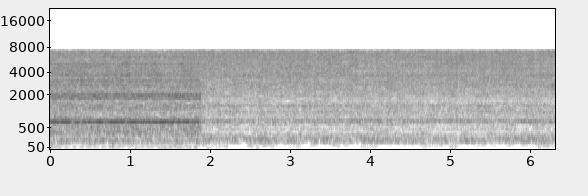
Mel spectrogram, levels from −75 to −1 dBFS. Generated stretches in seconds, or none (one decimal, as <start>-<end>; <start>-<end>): 3.7-6.3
